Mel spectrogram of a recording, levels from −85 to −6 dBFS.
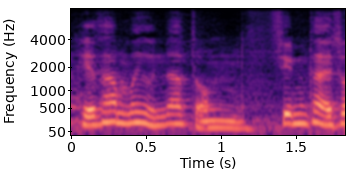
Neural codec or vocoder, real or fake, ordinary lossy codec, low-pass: codec, 16 kHz, 1 kbps, FunCodec, trained on LibriTTS, 50 frames a second; fake; none; none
